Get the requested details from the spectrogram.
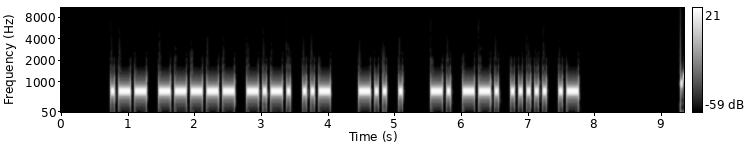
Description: Morse code, heard as a keyed tone, about 21 wpm, 700 Hz. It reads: W0CU DE NG5A
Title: USA Callsign DE Callsign - 4 Characters - 20wpm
